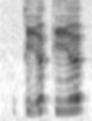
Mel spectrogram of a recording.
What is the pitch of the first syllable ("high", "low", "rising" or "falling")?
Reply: rising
